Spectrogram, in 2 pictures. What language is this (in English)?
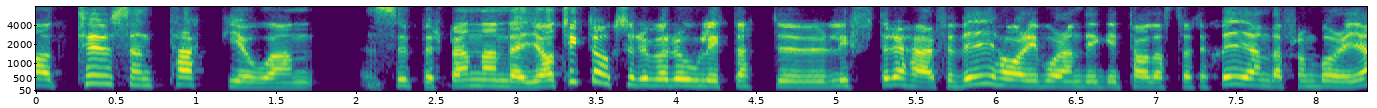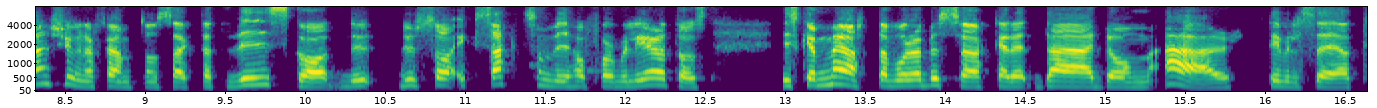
Swedish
